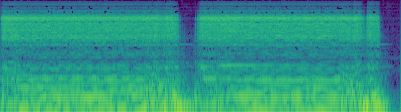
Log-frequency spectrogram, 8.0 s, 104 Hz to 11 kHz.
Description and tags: groove loop 5
i think most of thease are 120 bpm not to sure
1, groove, guitar, hardcore, heavy, loops, metal, rock, rythem, rythum, thrash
